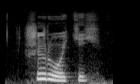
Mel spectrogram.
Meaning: 1. wide, broad 2. broad, extensive 3. generous
- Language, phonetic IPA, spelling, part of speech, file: Russian, [ʂɨˈrokʲɪj], широкий, adjective, Ru-широкий.ogg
